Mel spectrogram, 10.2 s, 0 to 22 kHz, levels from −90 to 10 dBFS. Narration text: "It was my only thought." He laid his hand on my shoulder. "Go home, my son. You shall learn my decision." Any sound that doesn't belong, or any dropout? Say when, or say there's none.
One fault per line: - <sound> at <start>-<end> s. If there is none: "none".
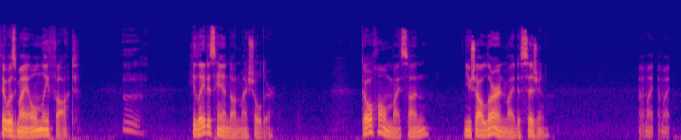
- sigh at 1.8-2.2 s
- laugh at 9.6-10.1 s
